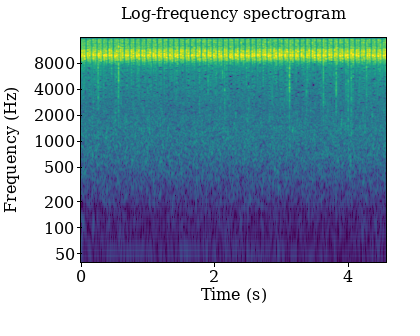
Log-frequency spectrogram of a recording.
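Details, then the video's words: Crickets calling at night near a river, a bright, fast-pulsed trill held without pause, mixed with frequent crackles and pops from a campfire and the murmur of the stream. "Crackling Fire, Crickets, Ambient Nature Sounds"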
